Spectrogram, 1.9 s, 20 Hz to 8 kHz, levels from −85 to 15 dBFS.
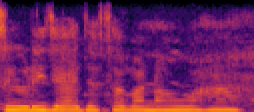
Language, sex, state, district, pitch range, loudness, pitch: Hindi, female, Jharkhand, Deoghar, 225-235 Hz, -12 LUFS, 230 Hz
